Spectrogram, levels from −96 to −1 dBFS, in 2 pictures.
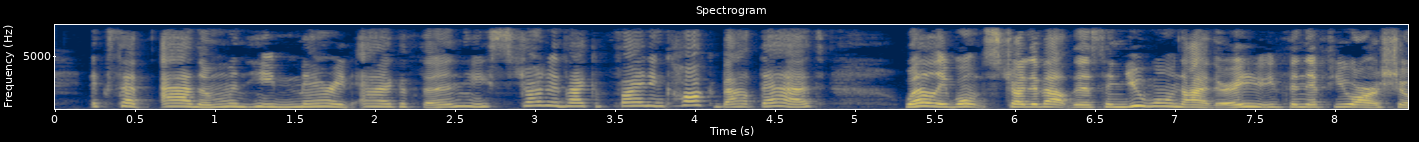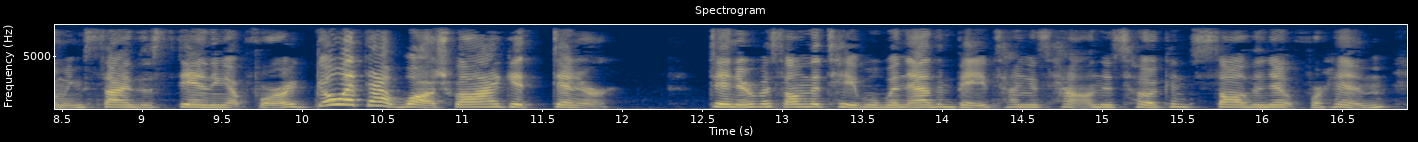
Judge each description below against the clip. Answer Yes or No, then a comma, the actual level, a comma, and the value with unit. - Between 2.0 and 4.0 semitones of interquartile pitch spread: Yes, average, 3.7 semitones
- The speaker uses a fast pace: Yes, fast, 225 wpm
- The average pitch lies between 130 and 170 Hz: No, high, 245 Hz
